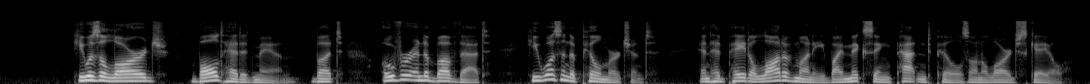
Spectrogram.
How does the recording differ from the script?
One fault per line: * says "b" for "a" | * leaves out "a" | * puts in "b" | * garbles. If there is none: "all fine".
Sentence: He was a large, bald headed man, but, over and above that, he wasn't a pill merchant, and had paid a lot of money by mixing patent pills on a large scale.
all fine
